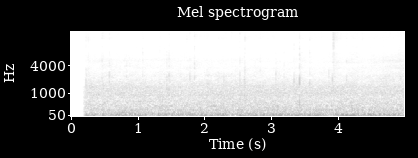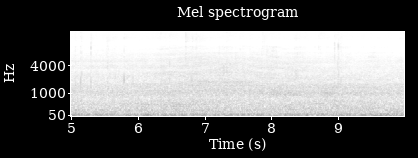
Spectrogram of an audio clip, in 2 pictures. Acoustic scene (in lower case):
residential area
